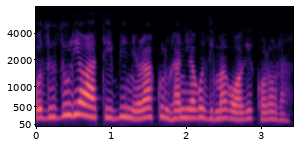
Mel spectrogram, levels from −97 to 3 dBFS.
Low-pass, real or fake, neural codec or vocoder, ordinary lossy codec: 7.2 kHz; real; none; none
